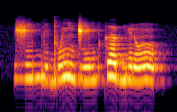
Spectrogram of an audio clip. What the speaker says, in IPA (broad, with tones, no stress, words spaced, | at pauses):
ʒi˨˥bi˨dwĩ˥˨ d͡ʒĩ˨˥bkɜ˥˨ bʲə̃˥˨ɾõ˧˥˧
